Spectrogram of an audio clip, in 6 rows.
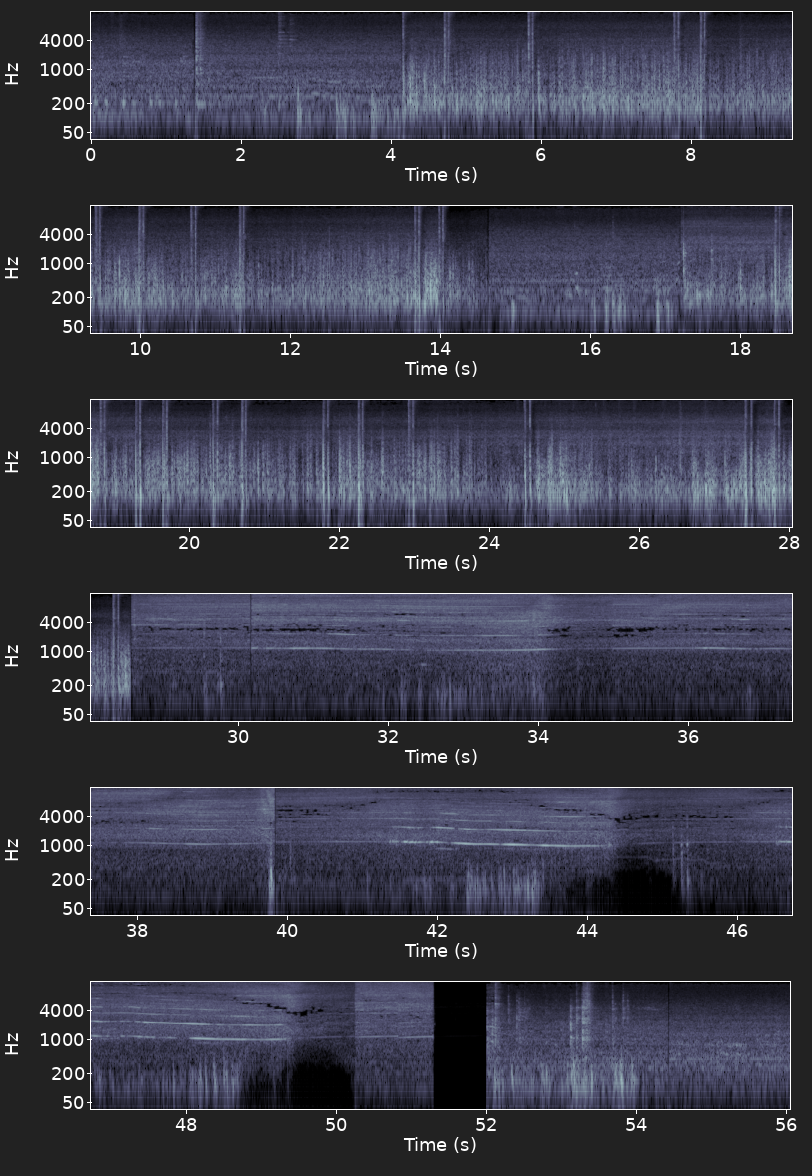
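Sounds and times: pneumatic nail gun firing: 4.2s - 5.0s, 5.8s - 6.1s, 7.7s - 8.3s, 9.4s - 11.5s, 13.6s - 14.2s, 18.4s - 21.0s, 21.7s - 23.2s, 24.4s - 24.8s, 27.3s - 30.4s, 39.6s - 40.3s
table saw whine: 28.6s - 51.4s.

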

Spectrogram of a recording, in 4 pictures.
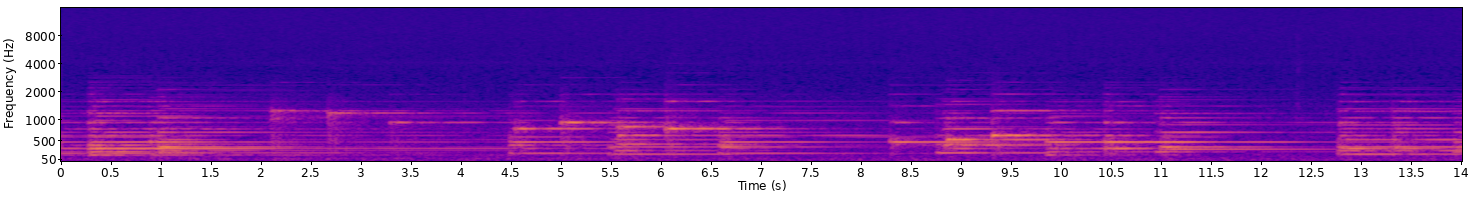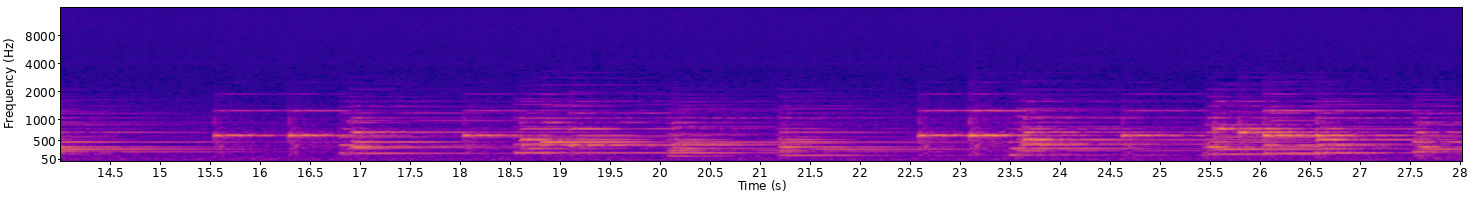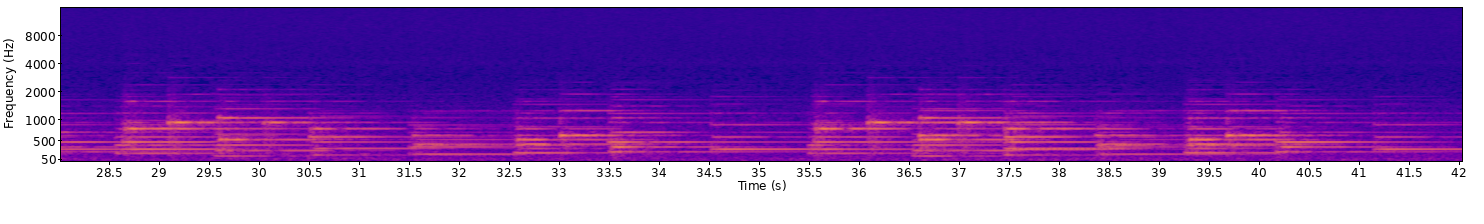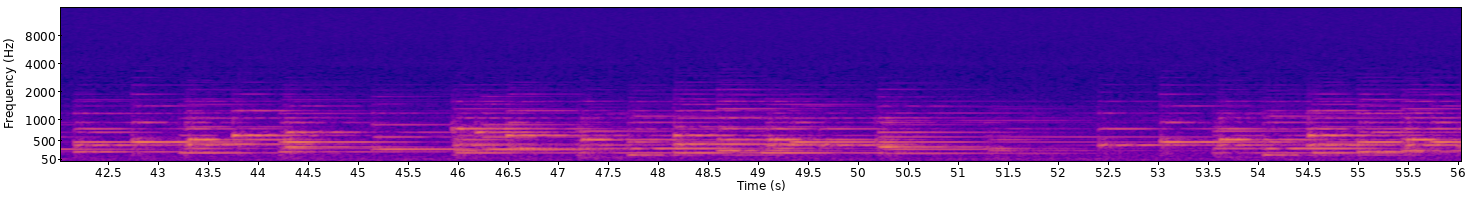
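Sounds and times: slow piano piece: 0.0s - 56.0s.

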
